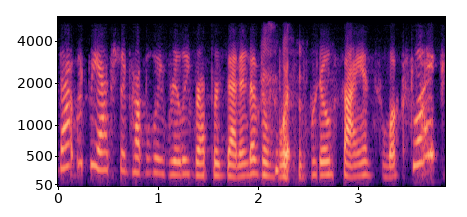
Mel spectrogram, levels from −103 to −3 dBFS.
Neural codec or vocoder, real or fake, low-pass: vocoder, 22.05 kHz, 80 mel bands, HiFi-GAN; fake; 5.4 kHz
